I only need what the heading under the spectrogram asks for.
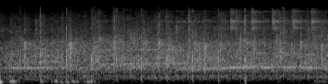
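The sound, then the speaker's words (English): An audience claps their hands together in praise to God, a dense, sustained wash of applause from many people at moderate loudness, with no clear pauses throughout. “You don't have time for me to tell it, but just let this hand clap. Let this hand clap be my testimony.”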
